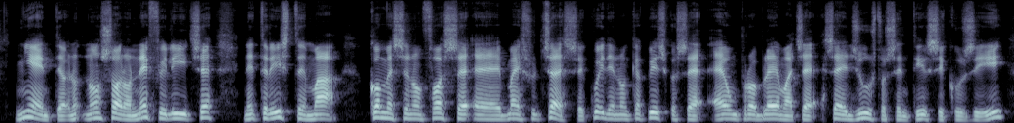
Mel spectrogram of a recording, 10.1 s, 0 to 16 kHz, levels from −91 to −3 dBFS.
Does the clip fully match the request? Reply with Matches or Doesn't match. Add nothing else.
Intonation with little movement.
Doesn't match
